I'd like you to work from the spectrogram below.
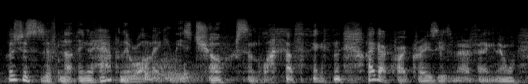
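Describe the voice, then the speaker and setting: A man's voice: very deep voice, wildly swooping pitch, fast, creaky, slight background noise, exaggerated voice. An actor playing an intense middle-aged man confiding over dinner in earnest, probing film dialogue. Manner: earnest, probing, builds to emphatic bursts.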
